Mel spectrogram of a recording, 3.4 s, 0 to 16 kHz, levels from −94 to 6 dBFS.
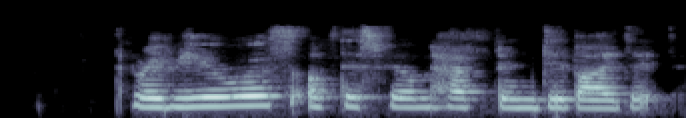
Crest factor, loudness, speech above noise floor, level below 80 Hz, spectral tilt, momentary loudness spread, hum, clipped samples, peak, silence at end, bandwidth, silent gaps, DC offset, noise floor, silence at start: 16 dB; -20 LUFS; 55 dB; -70 dBFS; -4 dB/octave; 11 LU; none; under 0.1%; -6 dBFS; 0.15 s; 7.6 kHz; none; under 0.1%; -74 dBFS; 0.65 s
